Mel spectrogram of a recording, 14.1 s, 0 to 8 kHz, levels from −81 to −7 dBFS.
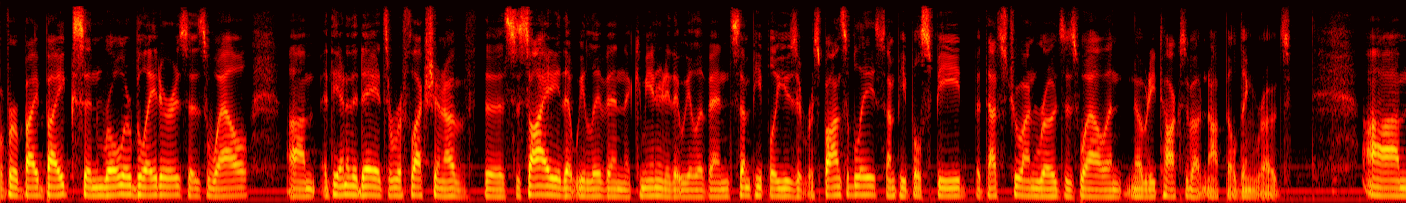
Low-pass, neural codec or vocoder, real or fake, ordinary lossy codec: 7.2 kHz; none; real; MP3, 48 kbps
